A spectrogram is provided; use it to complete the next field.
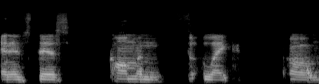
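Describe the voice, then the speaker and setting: A man with a Russian accent speaks at medium pitch. His delivery is very slow, with monotone, flat intonation. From Ukraine, Kherson. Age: 20s. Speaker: university student. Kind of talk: panel discussion. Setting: video call. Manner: halting.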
